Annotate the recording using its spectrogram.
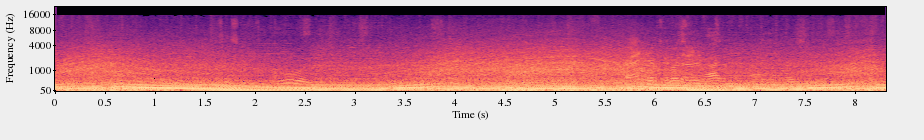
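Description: A car engine idles and revs up and down in a steady rumble.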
